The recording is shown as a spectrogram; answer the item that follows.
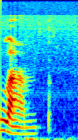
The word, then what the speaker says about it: lamb: Rana had a little lamb. Rana had a little lamb. Little lamb يعني حمل، الحمل الخروف الصغير. فهنا راح ننطقها لام دون بي لام.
